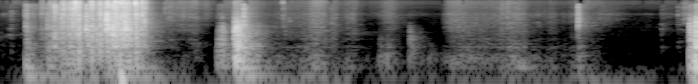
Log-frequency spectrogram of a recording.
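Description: A brisk riffle of tarot cards being shuffled, followed by softer taps and shuffles of the deck, close and quiet.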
